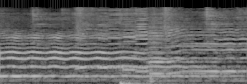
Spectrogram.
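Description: Live band music: one long held melody note with vibrato over the band, with a low drum hit a little past halfway.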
